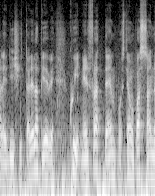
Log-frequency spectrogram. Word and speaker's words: Città della Pieve: ribadito il fatto che io pronuncio Città della Pieve come lo sentite e non come lo pronunciano loro, che è Città della Pieve con la E aperta.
